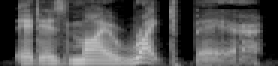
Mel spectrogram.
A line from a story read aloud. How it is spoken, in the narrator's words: Kuladin said angrily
